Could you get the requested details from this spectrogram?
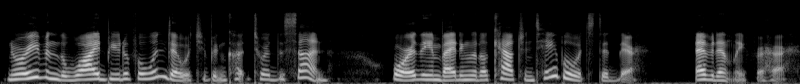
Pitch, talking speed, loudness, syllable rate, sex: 230 Hz, 195 wpm, -19 LUFS, 5.7 syllables/s, female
